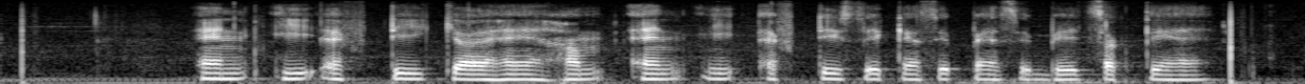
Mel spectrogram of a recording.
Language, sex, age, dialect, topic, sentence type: Hindi, male, 18-24, Garhwali, banking, question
